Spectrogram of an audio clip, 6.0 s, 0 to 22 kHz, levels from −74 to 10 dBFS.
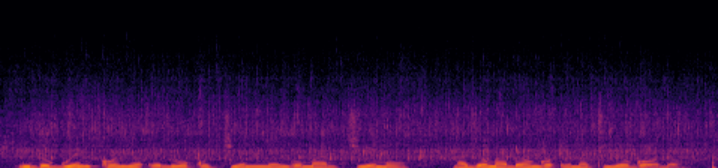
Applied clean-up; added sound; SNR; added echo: none; Bathtub (filling or washing); 15 dB; none.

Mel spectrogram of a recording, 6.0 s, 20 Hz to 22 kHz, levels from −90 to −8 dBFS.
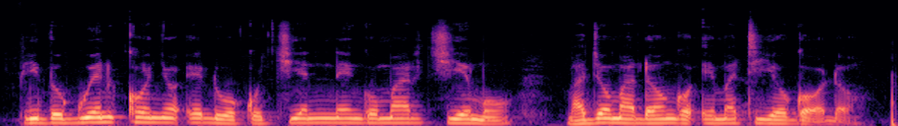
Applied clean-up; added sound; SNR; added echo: none; none; none; none.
